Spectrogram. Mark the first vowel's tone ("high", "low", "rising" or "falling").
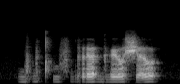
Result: rising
